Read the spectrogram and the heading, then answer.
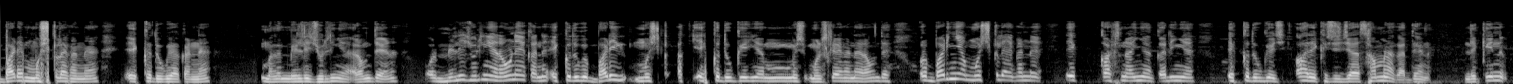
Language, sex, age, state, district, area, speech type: Dogri, male, 18-30, Jammu and Kashmir, Udhampur, rural, spontaneous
